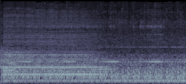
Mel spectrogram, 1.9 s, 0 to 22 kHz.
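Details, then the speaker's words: Homemade 80-gallon shop compressor running while building pressure toward about 85; some rubber was mounted but is not enough. A steady motor drone with a fluttering metallic buzz; a loose lid that quiets when a screwdriver is wedged behind it or pushed, needs tweaking. "I wedge a screwdriver in behind this lid and it it kind of shuts up even more if I push on it so I think I need to just tweak on this lid"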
